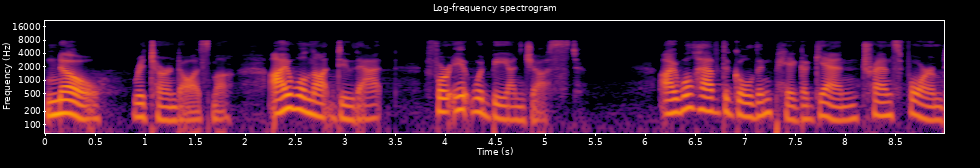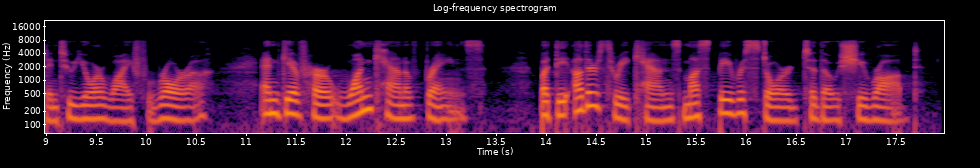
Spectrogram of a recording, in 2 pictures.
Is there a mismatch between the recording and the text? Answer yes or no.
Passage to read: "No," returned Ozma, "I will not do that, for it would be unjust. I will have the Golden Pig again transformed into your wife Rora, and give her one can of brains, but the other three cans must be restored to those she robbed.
no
